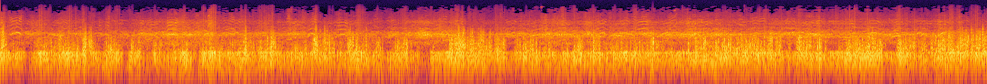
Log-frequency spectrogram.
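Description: A flock of thousands of snow geese calling, a dense, continuous chorus of overlapping honks.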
